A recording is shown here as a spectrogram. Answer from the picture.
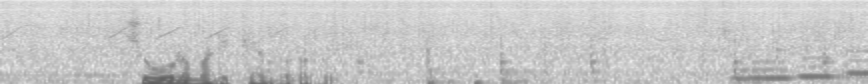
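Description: Steady rushing hiss of water falling at Athirappilly Falls. A man's voice cuts in briefly about a second in, and a flute melody begins near the end.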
